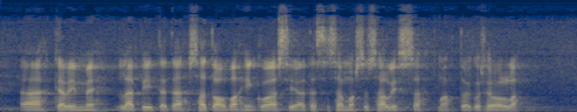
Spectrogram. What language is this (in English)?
Finnish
